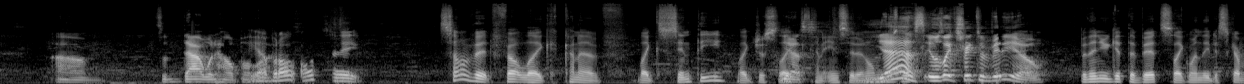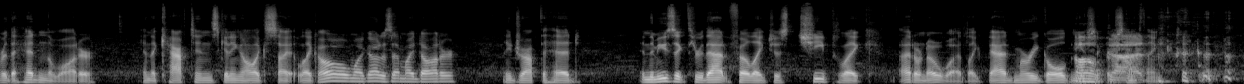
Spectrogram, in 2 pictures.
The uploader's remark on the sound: This episode was recorded in a bar-side episode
